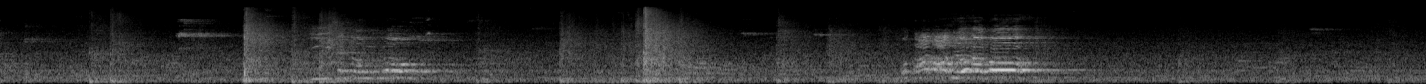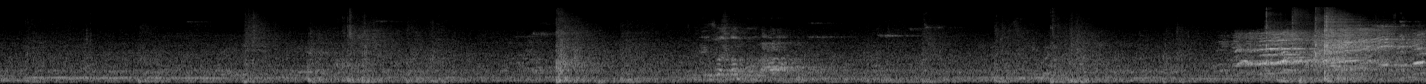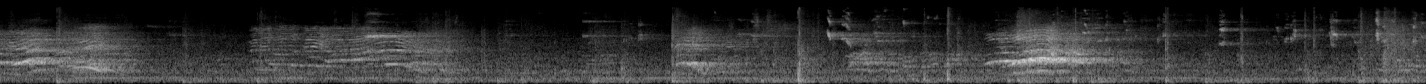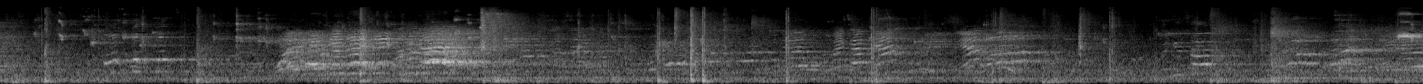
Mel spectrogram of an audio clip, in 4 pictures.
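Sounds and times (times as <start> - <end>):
players calling and shouting: 0.0 - 57.0.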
